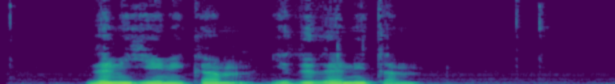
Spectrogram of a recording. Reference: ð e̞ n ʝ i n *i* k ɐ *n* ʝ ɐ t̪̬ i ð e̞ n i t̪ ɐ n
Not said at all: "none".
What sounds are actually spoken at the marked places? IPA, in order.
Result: i, n

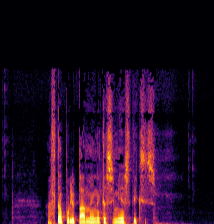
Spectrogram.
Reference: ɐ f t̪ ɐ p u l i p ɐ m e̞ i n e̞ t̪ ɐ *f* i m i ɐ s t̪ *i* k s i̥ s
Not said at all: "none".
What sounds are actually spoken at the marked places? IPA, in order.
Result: s, i

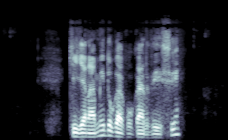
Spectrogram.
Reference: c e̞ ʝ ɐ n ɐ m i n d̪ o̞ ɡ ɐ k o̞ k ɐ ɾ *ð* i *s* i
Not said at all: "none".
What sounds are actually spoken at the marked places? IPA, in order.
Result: ð, s

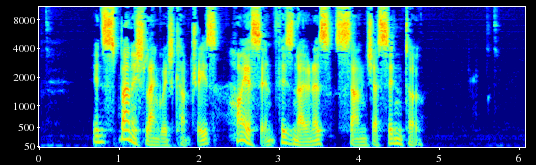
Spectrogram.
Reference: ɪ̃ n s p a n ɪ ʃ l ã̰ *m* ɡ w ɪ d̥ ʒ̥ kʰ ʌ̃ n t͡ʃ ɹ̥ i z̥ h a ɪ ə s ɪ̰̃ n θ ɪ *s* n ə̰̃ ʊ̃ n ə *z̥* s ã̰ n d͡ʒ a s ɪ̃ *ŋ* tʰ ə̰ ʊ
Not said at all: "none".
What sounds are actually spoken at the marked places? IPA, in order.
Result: ŋ, z, z̥, n

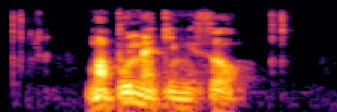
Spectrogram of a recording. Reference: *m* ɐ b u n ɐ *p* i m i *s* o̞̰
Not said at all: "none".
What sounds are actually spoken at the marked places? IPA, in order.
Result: m, c, θ

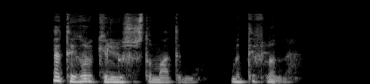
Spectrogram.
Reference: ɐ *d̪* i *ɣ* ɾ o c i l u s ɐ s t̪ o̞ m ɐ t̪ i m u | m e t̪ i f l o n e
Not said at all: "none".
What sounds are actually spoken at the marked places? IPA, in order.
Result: t̪, ɣ

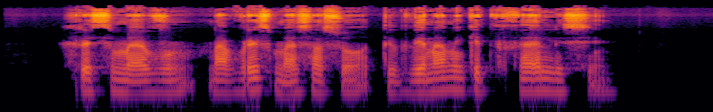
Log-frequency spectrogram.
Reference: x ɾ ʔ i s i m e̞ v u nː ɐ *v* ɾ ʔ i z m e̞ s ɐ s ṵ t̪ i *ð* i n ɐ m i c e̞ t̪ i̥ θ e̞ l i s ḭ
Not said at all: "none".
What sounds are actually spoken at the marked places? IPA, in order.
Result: v, ð

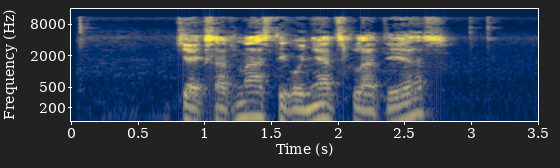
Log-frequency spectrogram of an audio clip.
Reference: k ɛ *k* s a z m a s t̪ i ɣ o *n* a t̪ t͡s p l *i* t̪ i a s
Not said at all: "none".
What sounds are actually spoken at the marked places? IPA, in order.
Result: k, ɲ, a

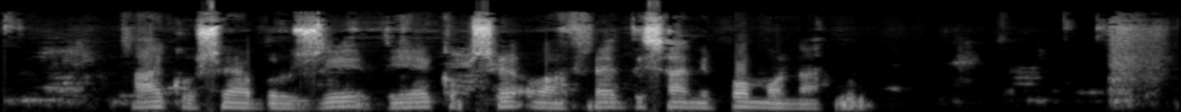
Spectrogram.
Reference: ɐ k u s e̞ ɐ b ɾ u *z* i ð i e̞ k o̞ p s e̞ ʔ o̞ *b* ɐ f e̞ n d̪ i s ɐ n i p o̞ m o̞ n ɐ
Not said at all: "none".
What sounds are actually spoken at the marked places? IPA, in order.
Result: z, none

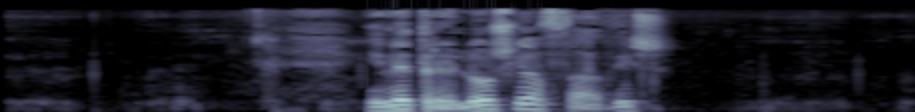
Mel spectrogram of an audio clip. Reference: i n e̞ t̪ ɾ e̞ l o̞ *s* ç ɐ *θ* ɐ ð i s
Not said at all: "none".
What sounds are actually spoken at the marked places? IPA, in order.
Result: s, θ

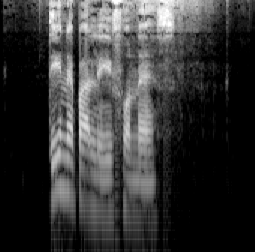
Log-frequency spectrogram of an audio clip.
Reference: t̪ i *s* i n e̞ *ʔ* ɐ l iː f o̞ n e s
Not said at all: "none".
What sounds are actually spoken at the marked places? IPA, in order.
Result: none, p

